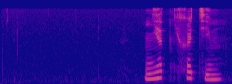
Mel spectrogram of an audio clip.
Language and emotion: Russian, neutral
